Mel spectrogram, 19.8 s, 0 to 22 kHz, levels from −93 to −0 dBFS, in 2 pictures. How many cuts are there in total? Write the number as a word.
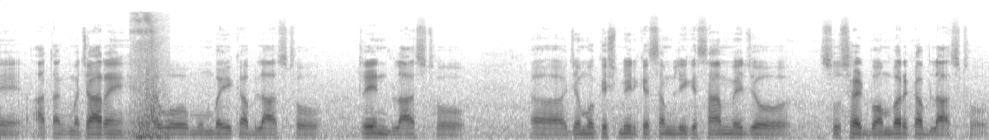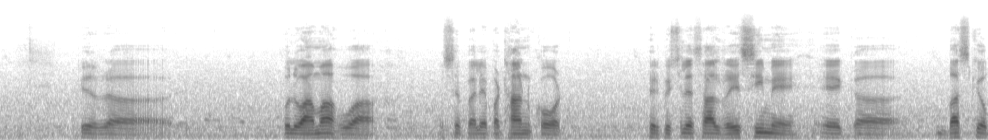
one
